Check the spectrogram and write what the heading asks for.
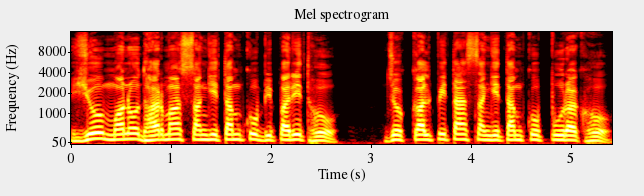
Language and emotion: Nepali, neutral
